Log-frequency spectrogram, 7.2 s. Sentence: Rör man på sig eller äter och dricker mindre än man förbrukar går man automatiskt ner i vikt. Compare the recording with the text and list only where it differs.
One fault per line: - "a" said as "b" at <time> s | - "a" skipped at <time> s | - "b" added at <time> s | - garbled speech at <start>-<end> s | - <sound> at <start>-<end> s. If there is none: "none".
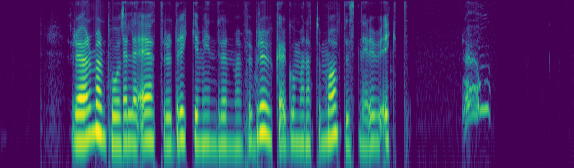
- "sig" skipped at 1.5 s
- bark at 5.8-6.1 s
